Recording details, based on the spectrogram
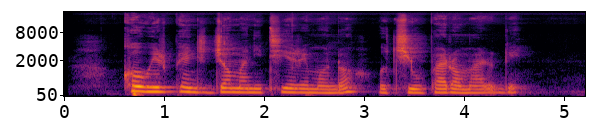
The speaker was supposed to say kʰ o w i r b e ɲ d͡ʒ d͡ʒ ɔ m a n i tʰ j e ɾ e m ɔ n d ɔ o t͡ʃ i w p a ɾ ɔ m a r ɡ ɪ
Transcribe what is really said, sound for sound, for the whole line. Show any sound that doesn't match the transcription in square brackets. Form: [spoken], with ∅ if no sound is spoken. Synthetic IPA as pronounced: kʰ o w i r [p] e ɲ d͡ʒ d͡ʒ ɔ m a n i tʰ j e ɾ e m ɔ n d ɔ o t͡ʃ i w p a ɾ ɔ m a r ɡ ɪ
